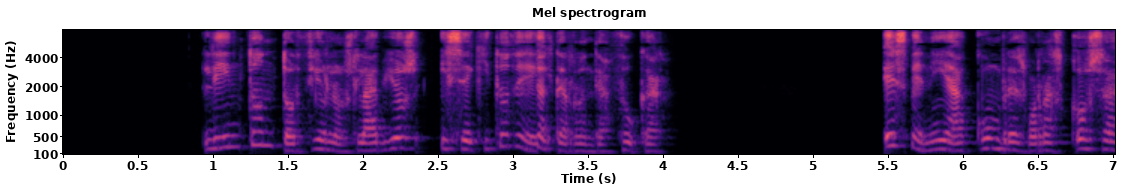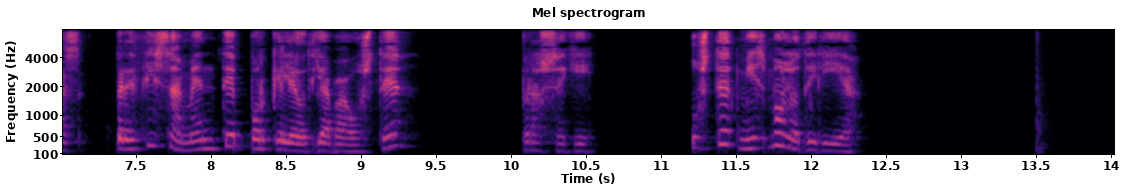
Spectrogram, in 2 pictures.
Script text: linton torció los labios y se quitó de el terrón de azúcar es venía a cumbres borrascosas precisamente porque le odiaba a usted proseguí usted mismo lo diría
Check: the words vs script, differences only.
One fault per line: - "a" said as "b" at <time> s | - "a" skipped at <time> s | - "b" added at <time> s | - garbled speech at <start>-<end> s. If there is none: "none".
none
